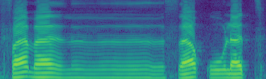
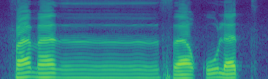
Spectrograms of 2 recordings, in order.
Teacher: ada nun sukun bertemu dengan huruf tha, maka nunnya disamarkan ke huruf tha. Faman thaqulat, sambil ditahan gunnahnya.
